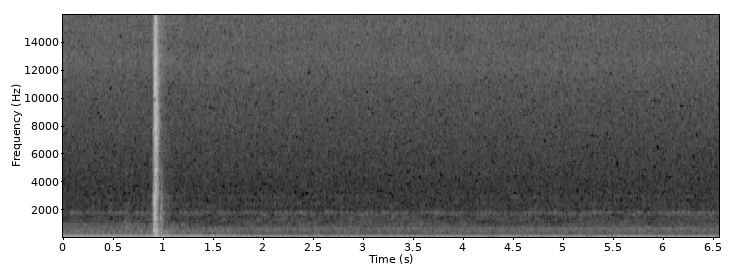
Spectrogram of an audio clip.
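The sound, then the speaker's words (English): A car engine runs steadily with a low, even, diesel-like rumble, interrupted once near the start by a single sharp click. It stays smooth and unchanging throughout, with no voices. “Back to drive. Kind of sounds like a diesel.”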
